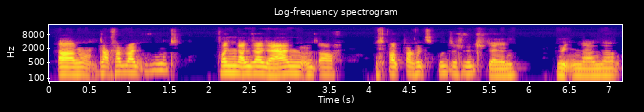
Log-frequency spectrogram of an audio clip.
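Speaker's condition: Spinal muscular atrophy; physical disability

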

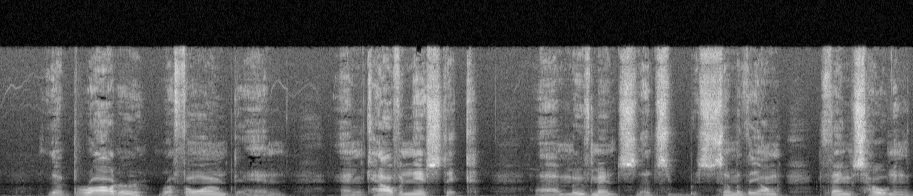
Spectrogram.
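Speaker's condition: Cerebral palsy; wheelchair user

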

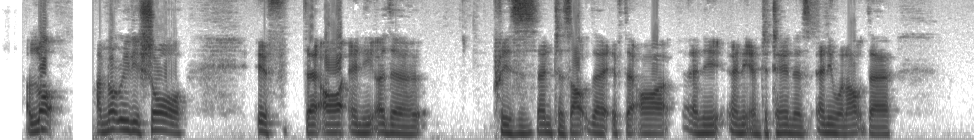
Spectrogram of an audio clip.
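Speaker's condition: Stammering; stammer since childhood, early NHS speech and language therapy in group with others who stammer, told could never speak fluently; not a fluent speaker, openly admits stammer; repeated words, blocks

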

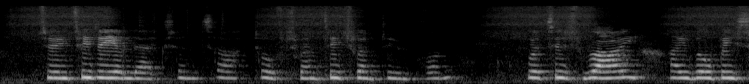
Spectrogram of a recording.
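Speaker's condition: Tracheostomy and ventilator dependent

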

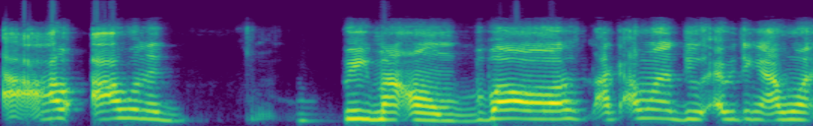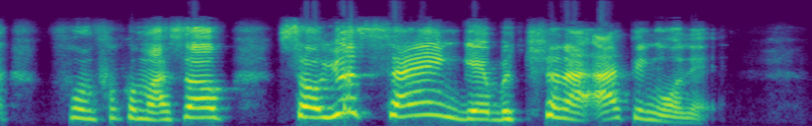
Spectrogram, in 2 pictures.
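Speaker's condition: Stuttering; repeated sounds

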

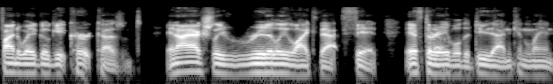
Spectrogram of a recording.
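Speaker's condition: No condition

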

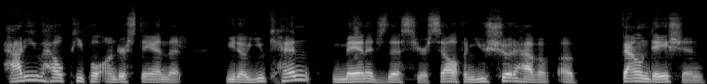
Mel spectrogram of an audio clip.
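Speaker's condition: No condition

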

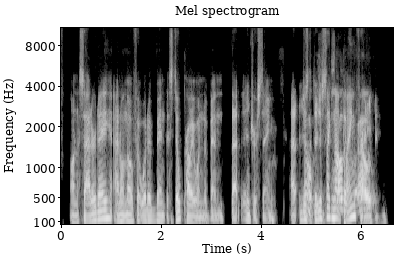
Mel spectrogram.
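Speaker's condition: No condition

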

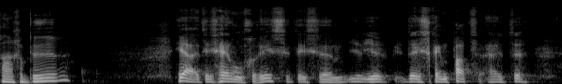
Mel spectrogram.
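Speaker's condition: Parkinson's disease; diagnosed about four years earlier, tremor at onset, marked fatigue in first years; medication cocktail working well, symptoms reduced, less fatigue, roughly 15% substantia nigra left

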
